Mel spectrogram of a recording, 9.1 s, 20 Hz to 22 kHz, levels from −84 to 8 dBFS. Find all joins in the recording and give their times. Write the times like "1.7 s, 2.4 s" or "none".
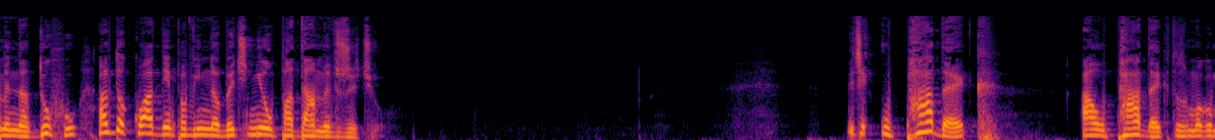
none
